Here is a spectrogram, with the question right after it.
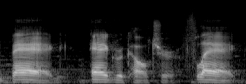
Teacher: you'll also start to get raising and tensing in the trap vowel when it comes right before a gu sound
